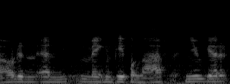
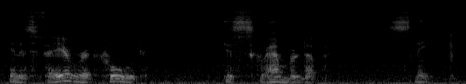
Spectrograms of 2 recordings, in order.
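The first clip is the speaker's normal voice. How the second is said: lower, fading to a whisper; ominous storybook hush; hushed menace; 5 semitones lower, 6 dB quieter, slower than usual. Acted. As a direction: let the threat sink away softly. Mouse hints menacingly at snake's fate.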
